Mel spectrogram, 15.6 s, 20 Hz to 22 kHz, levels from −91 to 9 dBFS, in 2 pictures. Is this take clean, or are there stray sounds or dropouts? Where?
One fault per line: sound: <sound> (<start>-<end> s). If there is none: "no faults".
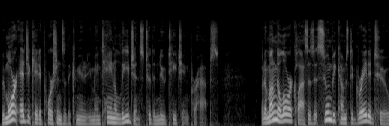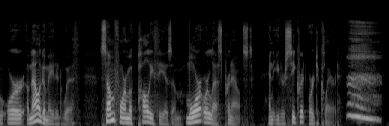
sound: sigh (14.7-15.4 s)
